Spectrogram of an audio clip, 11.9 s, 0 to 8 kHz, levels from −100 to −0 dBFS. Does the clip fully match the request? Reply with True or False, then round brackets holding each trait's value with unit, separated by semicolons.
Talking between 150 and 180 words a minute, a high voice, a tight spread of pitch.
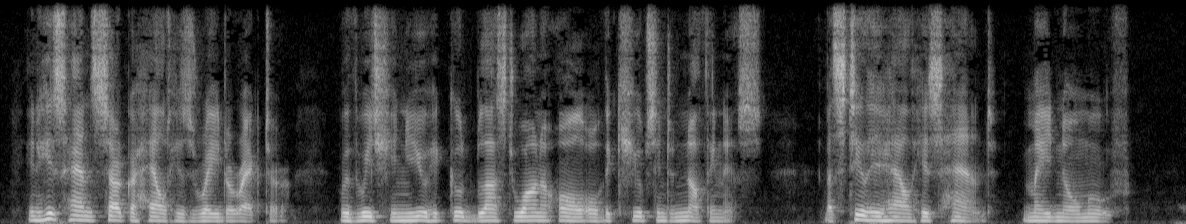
False (160 wpm; 135 Hz; 1.7 semitones)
